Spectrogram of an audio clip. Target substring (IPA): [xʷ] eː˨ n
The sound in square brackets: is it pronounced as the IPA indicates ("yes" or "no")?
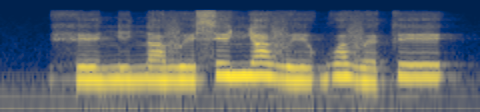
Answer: no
